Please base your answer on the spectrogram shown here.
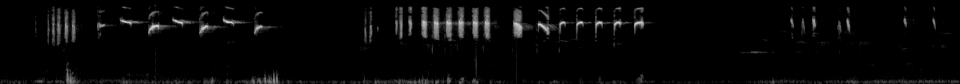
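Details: White-rumped shama singing in the gacor nembak style with a clear voice: bursts of very high, sharp, down-slurred whistled notes, rapid trills and repeated chirps in three phrases, with near silence between.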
